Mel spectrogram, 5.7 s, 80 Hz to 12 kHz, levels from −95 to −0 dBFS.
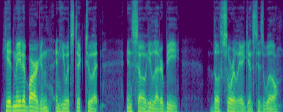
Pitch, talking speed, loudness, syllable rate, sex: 100 Hz, 235 wpm, -18 LUFS, 6.2 syllables/s, male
